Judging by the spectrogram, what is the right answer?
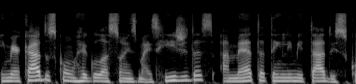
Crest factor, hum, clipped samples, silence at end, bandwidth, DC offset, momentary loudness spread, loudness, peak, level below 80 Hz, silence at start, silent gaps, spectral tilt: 16 dB; none; under 0.1%; 0 s; 12 kHz; under 0.1%; 7 LU; -25 LUFS; -10 dBFS; -58 dBFS; 0 s; none; -5 dB/octave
